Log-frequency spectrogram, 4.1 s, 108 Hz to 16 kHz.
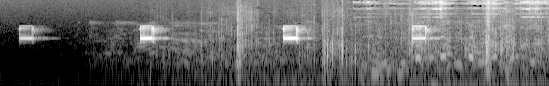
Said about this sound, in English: At 102 meters, the beeping seemed faster than before. Then, at 135, at its slowest.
